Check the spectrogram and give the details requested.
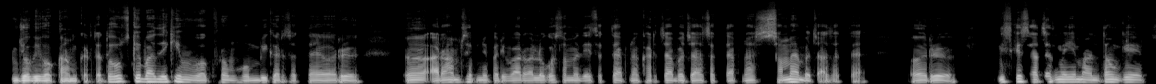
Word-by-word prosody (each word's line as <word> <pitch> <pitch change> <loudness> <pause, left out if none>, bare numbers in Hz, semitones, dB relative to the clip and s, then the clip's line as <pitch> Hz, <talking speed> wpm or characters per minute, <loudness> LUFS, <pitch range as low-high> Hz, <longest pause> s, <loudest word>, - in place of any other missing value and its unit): जो 90 0 +6
भी 90 0 +6
वो 90 0 +5
काम 85 0 +3
करता - - -5
तो 120 - +2
उसके 135 +2 +2
बाद 125 -1 +5
देखिए 125 +2 +4
वर्क 100 -4 +1
फ्रॉम 100 -3 -1
होम 90 +1 0
भी 100 - +3
कर 95 -1 -2
सकता 95 +1 -6
है 95 0 +1
और 95 0 0 0.6
अ, - - +3
आराम 105 +1 +2
से 115 +2 -3
अपने 100 -2 -2
परिवार 95 0 -2
वालों 100 +1 0
को 100 - -1
समय 100 -2 -3
दे 90 0 -2
सकता - - -7
है, - - -1
अपना - - -5
खर्चा 100 0 -3
बचा 95 0 -1
सकता 90 -1 -6
है, - - -2
अपना 95 +2 -3
समय 110 +4 +2
बचा - - -4
सकता - - -8
है। - - -7 0.6
और 95 -3 +1 0.5
इसके 120 +3 +2
साथ-साथ 125 +1 -2
मैं 115 - +4
ये 115 - +3
मानता 110 -2 +1
हूँ 115 -1 +3
कि, 110 -1 +1
100 Hz, 240 wpm, -22 LUFS, 95-115 Hz, 0.6 s, जो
